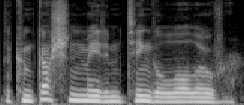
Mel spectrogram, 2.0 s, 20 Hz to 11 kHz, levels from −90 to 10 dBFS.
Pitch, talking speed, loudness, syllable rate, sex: 150 Hz, 205 wpm, -13 LUFS, 5.5 syllables/s, male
